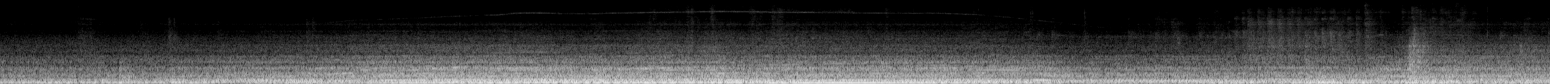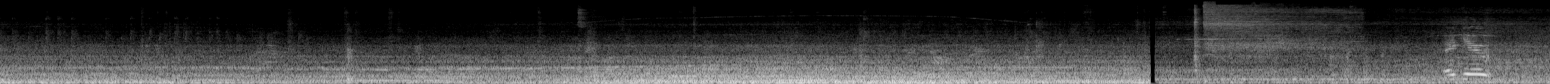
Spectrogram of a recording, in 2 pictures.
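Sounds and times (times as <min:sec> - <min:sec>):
bus engine rumble: 0:00.0 - 0:31.0.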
